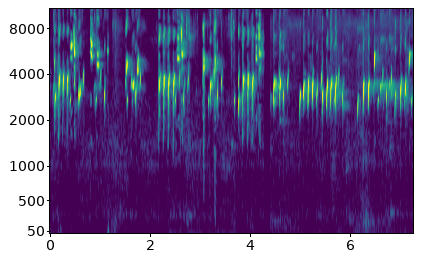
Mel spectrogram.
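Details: Lively goldfinch song made of repeated bursts of tinkling, high chirps and rattling trills, with short pauses between phrases.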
